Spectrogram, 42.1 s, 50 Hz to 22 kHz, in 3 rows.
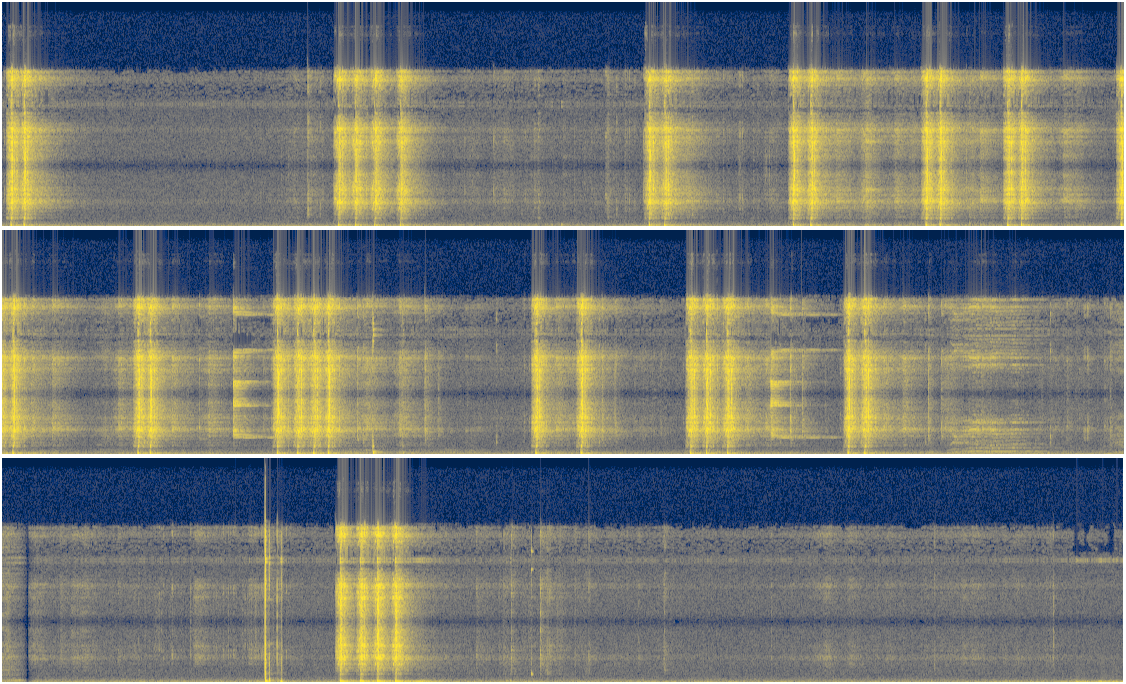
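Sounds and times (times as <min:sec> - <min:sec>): airsoft guns firing bursts: 0:00.0 - 0:00.8, 0:04.1 - 0:05.4, 0:08.0 - 0:08.8, 0:09.8 - 0:13.2, 0:13.9 - 0:14.7, 0:15.6 - 0:16.4, 0:17.4 - 0:18.6, 0:20.6 - 0:21.7, 0:22.6 - 0:23.5, 0:24.6 - 0:25.4, 0:32.2 - 0:33.3.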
